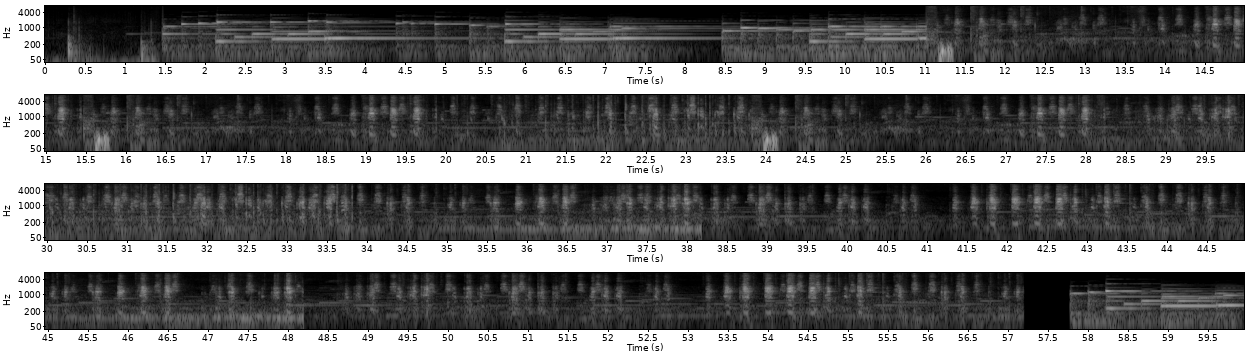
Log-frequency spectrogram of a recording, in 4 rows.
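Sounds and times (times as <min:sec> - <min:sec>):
ducks quacking: 0:11.0 - 0:57.2.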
